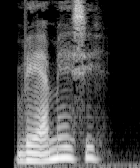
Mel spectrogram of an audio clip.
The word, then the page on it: vejrmæssig: -ˌmεˀsi; -ˌmεsi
